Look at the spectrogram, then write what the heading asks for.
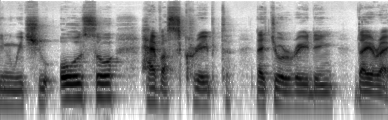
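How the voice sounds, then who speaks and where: A man with a slight Italian accent speaks at a moderate pace on a very clean recording with a silent background. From Italy. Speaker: content creator and coach. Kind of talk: tutorial. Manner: clear pronunciation; improvised, with filler words.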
